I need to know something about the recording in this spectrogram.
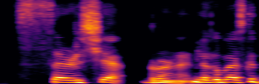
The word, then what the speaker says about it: Saoirse Ronan: Actuada por la actriz caribonita, ¿me recuerdas cómo se pronuncia su nombre? Saoirse Ronan. Saoirse Ronan.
